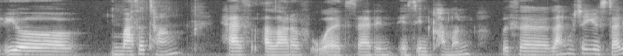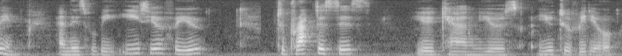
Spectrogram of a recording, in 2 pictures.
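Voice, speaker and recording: A woman explains pronunciation for language learners, walking through it step by step with small hesitations. Her voice sits fairly low and has a gravelly fry in it. A faint hum of room noise sits underneath. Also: a little slow. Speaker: language learning video host. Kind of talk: explaining pronunciation tips to camera.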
